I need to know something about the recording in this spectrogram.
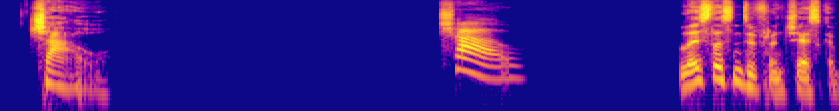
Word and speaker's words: ciao: or an informal hello in Italian you see ciao ciao ciao now be careful with the pronunciation of this word quite often people think it's Chow almost as if it's spelled CH or W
